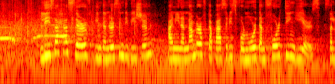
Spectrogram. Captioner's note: applause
